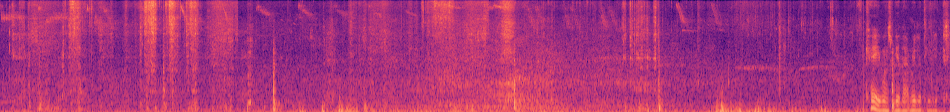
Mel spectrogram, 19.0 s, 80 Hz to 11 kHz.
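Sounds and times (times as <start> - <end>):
leaves scraped and rustled by hand: 0.3 - 4.9, 6.9 - 16.0.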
